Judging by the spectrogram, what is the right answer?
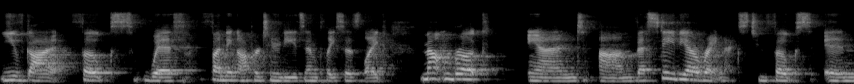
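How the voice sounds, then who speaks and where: A woman's bright, sharp tone at a moderate pace, with audible room echo. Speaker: policy advocate. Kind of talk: webinar presentation.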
